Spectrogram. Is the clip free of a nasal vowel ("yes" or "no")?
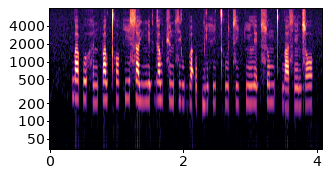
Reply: no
